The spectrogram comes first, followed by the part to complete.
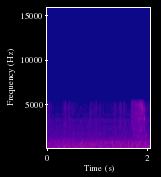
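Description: A black Sharpie felt-tip marker rubbing across a paper photo page as a name is written, with a brief louder hiss near the end.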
